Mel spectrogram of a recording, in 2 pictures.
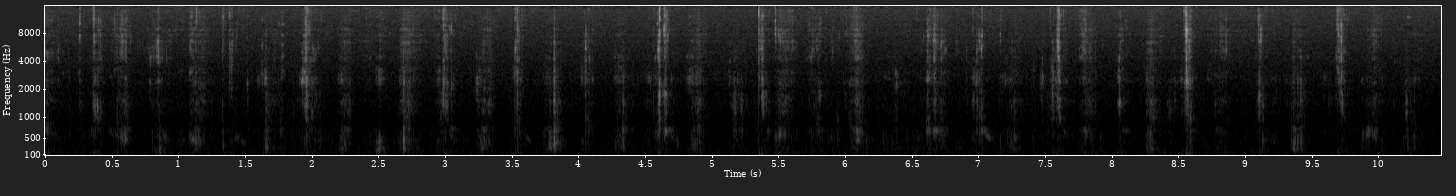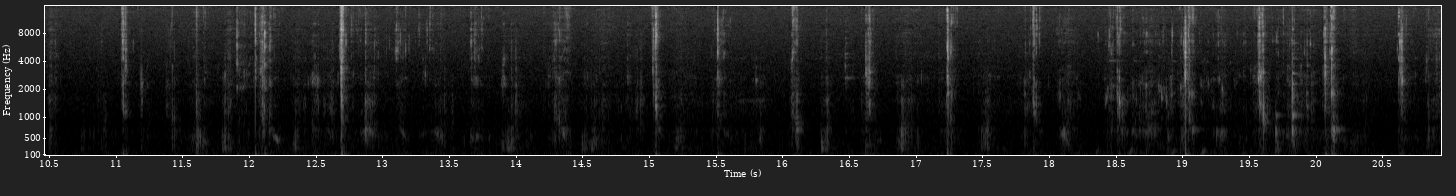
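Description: Close-miked chewing of raw yellow stingray salad, with many sharp crunches as the still-firm cartilage bones are bitten through. Near the end, soju is poured from a bottle into a shot glass.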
